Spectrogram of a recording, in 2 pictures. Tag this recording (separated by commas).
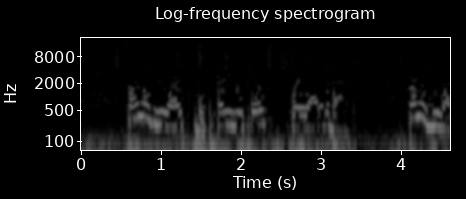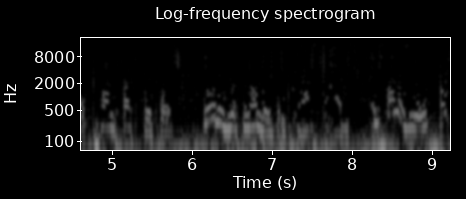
Speech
